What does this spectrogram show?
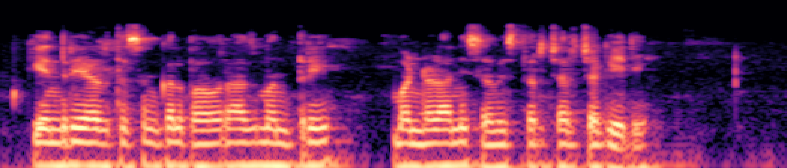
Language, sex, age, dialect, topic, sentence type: Marathi, male, 31-35, Standard Marathi, banking, statement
